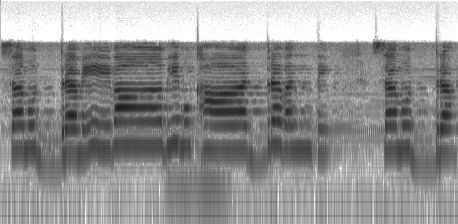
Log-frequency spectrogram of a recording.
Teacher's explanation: ಸಮುದ್ರ ಮೂ ಮೇಲೆ ಆಘಾತ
